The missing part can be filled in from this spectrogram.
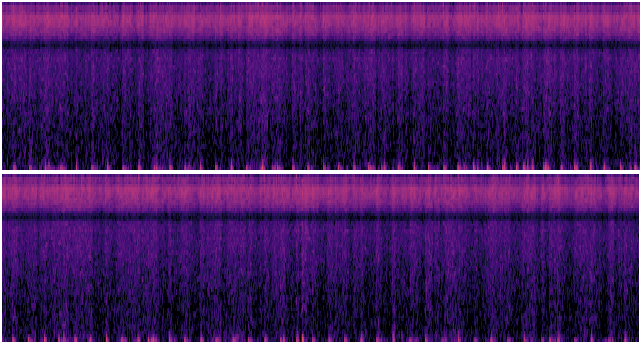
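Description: Low, rapid heart thumps in quick pairs, growing louder, with faint steady hiss behind.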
